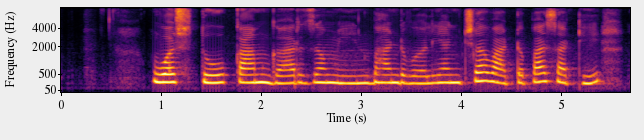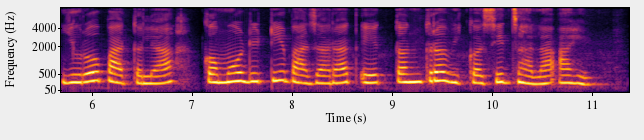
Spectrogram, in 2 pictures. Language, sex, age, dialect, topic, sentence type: Marathi, female, 18-24, Southern Konkan, banking, statement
